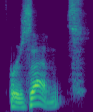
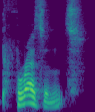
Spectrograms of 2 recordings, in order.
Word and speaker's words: present: And you can hear that the first E is pronounced with an a schwa sound, and the stress side makes an sound like in the word met. So present is the verb and present is the noun, okay?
